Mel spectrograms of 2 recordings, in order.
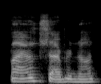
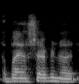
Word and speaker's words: Biocybernaut: which is triple W biocybernaut comm rhymes with astronaut and biocybernaut is - inner space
